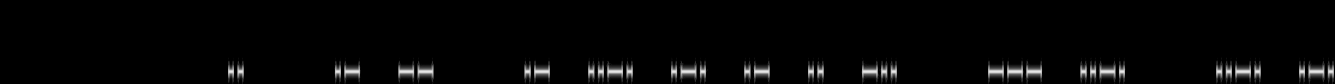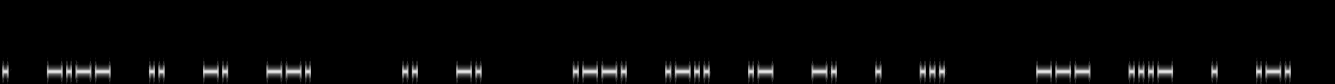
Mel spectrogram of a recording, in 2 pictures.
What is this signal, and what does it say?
Morse code, heard as a keyed tone, about 25 wpm, spaced as for 15 wpm, 600 Hz. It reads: I AM AFRAID OF FLYING IN PLANES OVER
